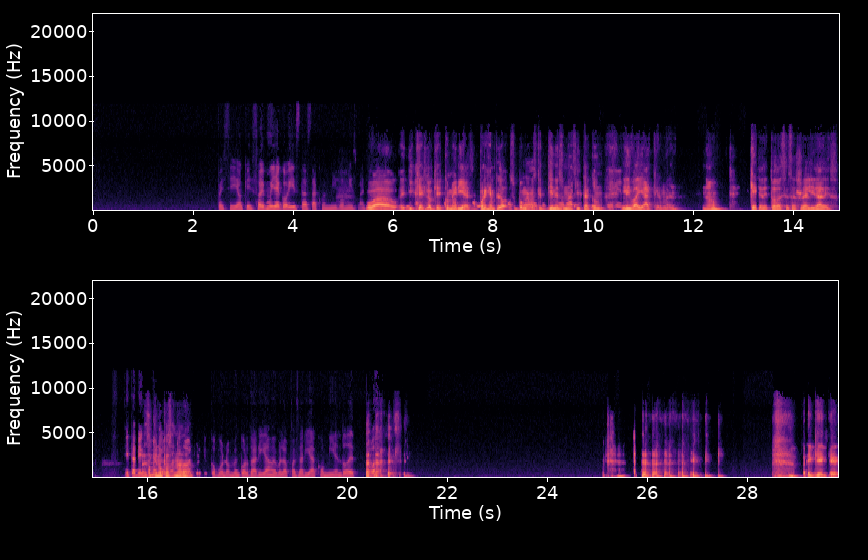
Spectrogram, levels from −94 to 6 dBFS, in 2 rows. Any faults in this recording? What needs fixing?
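The speech drops out in short dips, a pattern of speech suppressed in double talk. It happens at 5.86–6.81 s, 6.99–7.08 s, 7.52–8.64 s, 8.82–9.17 s, 9.49–10.55 s, 11.46–11.51 s, 16.68–17.31 s and 29.54–29.67 s. The deepest cuts reach about 15 to 30 dB. The likely cause is an echo canceller meeting far-end speech. It cannot tell the talker from loudspeaker echo, so it turns both down. To prevent it, use a canceller with proper double-talk detection.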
